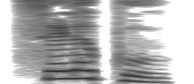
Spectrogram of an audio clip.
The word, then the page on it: ಸಲಪು: salapu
